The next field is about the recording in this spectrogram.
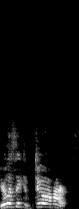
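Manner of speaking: high-pitched, loud, hyped-up shouting. Quoting a recording that keeps repeating its title: imitating Tom Martin shouting. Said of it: "constantly Tom Martin shouting".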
